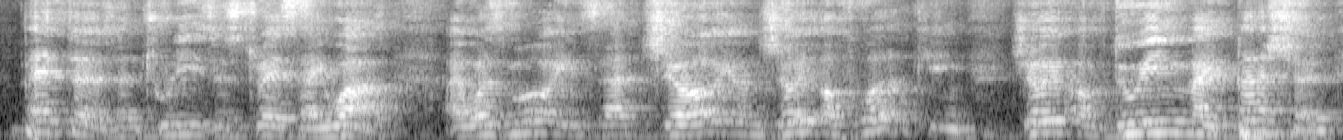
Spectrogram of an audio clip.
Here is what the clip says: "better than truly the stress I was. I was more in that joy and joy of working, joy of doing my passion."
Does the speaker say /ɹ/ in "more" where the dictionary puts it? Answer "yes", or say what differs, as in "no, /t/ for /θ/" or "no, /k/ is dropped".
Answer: yes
